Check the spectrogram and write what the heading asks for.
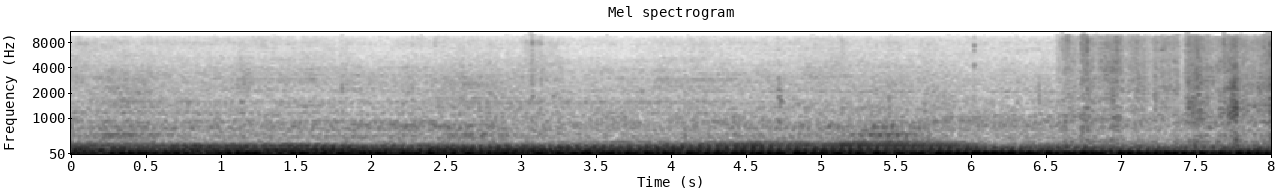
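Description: Steady low rumble in a car's cabin. About two-thirds of the way in, a paper food wrapper starts rustling and crinkling.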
